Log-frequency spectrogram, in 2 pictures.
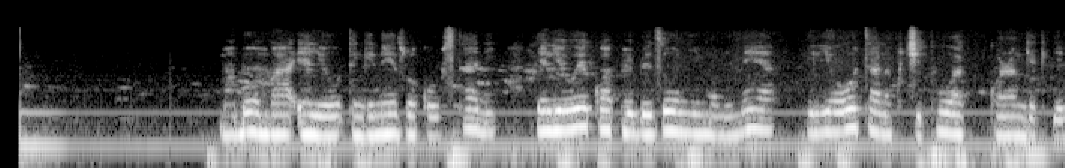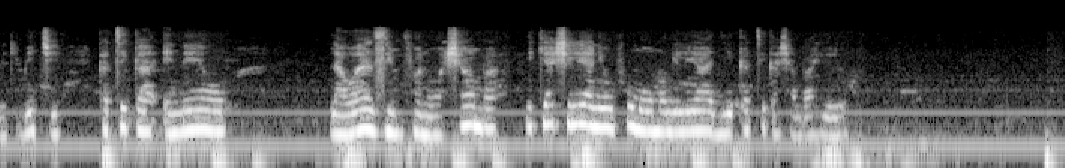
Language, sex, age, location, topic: Swahili, female, 25-35, Dar es Salaam, agriculture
